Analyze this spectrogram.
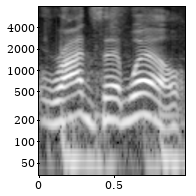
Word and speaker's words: Radziwill: Ramona Singer, Heather Thompson, and Carol Radziwill. Radziwill, is that how you say it? Radziwill, yeah.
